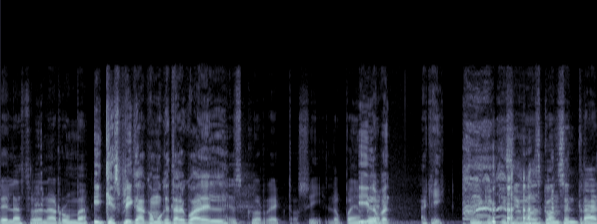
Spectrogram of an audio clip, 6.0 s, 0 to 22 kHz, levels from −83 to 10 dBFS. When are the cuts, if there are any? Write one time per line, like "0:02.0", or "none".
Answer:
0:00.9
0:04.6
